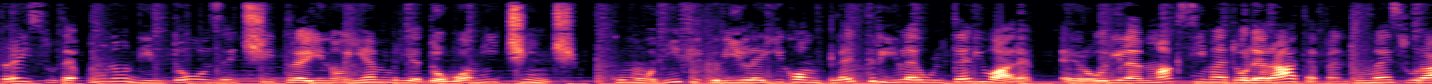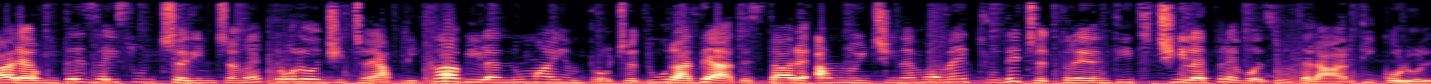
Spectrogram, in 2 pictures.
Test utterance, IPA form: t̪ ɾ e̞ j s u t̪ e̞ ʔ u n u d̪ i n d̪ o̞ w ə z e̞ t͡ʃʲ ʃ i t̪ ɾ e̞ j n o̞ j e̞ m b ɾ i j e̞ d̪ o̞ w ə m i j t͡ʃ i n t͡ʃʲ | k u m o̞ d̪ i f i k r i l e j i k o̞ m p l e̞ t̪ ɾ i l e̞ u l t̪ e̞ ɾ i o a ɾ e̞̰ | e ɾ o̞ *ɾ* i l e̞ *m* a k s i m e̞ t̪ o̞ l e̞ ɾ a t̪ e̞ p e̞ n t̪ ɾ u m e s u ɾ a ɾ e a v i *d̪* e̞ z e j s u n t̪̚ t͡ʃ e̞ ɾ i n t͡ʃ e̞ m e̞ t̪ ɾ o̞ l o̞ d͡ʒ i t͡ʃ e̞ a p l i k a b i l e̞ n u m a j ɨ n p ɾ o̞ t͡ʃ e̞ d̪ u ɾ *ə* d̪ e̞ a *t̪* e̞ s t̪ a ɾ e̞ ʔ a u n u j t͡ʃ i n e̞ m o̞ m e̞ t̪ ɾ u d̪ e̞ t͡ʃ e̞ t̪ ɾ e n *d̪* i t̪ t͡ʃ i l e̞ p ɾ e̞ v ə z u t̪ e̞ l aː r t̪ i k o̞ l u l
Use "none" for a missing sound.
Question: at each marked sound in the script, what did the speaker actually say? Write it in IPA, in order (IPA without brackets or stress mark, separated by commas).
ɾ, m, t̪, a, t̪, t̪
